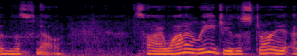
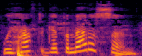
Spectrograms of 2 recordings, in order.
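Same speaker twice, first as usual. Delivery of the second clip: urgent doctor; 6 semitones higher, 10 dB louder, much faster than usual. A narrator's reading. Doctor voiced in the story.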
